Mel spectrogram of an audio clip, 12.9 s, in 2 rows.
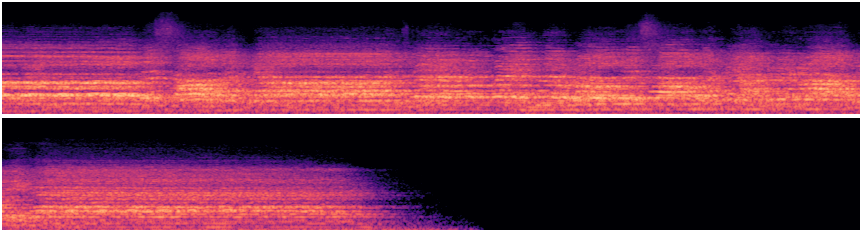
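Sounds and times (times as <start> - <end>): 
a cappella hymn singing: 0.0 - 9.6.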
